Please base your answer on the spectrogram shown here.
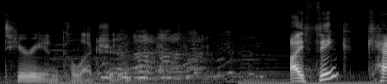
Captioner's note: audience laughing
